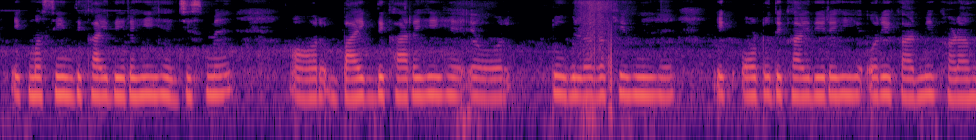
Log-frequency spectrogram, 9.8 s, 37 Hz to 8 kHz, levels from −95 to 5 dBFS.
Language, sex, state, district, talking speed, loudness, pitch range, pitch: Hindi, female, Uttar Pradesh, Etah, 185 wpm, -34 LUFS, 200-210 Hz, 205 Hz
